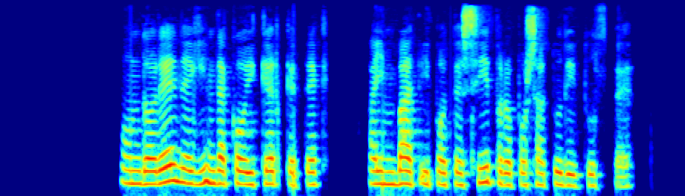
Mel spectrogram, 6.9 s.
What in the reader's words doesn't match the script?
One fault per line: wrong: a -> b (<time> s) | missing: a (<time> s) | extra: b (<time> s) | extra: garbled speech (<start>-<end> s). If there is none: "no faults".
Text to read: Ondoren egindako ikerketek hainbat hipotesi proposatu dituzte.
no faults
